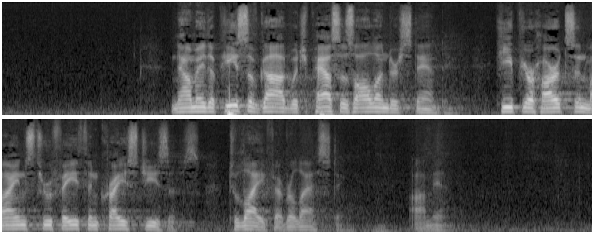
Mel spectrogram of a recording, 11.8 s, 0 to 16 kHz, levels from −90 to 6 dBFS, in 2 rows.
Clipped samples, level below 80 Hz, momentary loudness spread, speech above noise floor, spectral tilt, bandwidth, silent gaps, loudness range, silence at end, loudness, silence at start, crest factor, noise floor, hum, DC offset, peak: under 0.1%; -34 dBFS; 21 LU; 35 dB; -4.5 dB/octave; 16 kHz; none; 13 LU; 1.45 s; -21 LUFS; 1.7 s; 22 dB; -56 dBFS; none; under 0.1%; 0 dBFS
